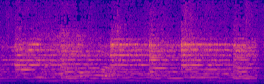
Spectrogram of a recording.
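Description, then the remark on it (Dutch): Church bells ring out in overlapping peals, their bright metallic tones sustaining and swelling in a steady rhythm of repeated strikes, with no voices over them. “Dan gaan wij wat zingen over de klokken.”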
